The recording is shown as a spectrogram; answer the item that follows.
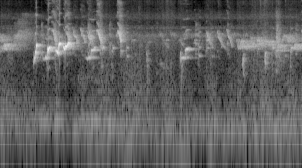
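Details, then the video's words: Black-naped oriole (kutilang emas) in an Indonesian aviary giving one rich, wavering whistled phrase about a second long, followed by scattered thin chirps and a sustained high twittering from other birds. "KUTILANG EMAS"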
